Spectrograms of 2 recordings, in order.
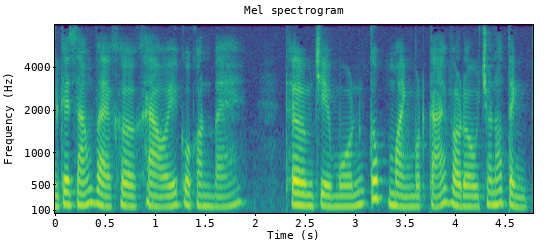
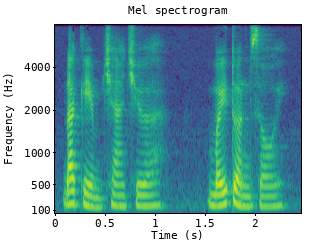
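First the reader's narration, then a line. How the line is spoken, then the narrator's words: Sighing question. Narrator (Vietnamese): Thơm thở dài hỏi em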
